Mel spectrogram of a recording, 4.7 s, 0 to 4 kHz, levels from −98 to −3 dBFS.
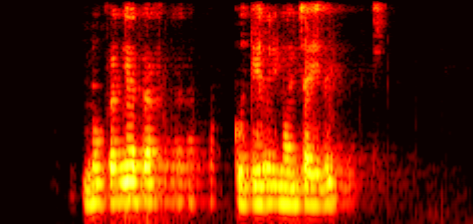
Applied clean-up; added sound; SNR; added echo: neural mask model DeepFilterNet 3.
